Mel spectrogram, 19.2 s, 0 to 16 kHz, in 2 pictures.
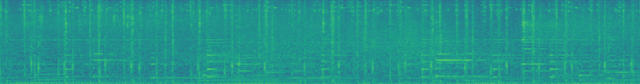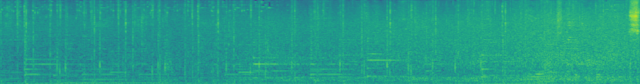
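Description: Horse hooves clip-clopping at a galloping pace in The Witcher 3, a steady rhythmic thudding over soft ambient rain and faint game music, with no talking.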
